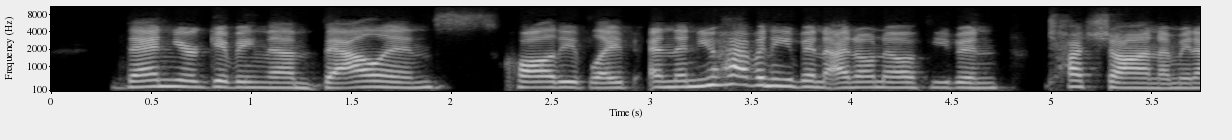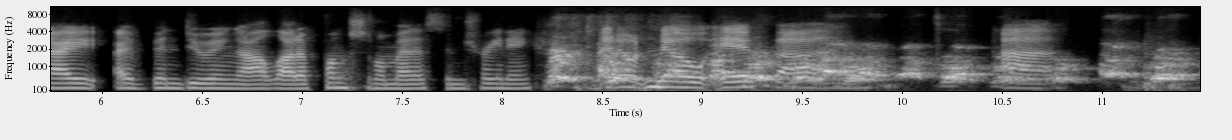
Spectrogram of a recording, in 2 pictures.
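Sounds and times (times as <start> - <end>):
speech: 0.3 - 11.4
dog barking: 8.2 - 11.4.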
